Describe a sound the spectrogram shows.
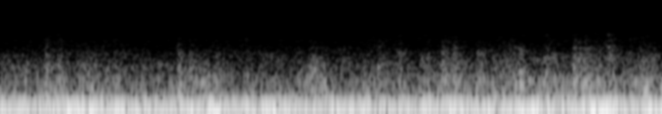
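Train wheels click and clatter over the track joints.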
